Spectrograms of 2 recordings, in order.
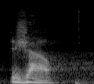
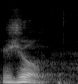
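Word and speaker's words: xal: So for instance, the word shall, S-H-A-L-L, is spelt X-A-L, jal, or even jul, X-U-L.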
